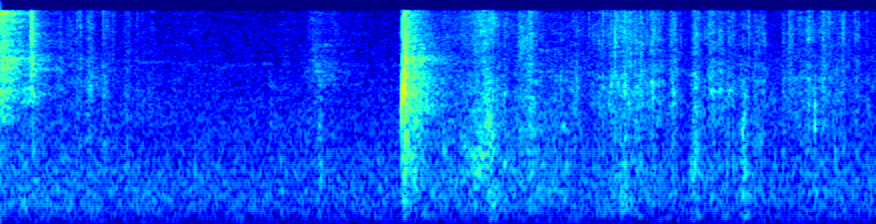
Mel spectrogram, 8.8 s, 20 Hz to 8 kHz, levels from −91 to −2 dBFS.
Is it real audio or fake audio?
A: real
